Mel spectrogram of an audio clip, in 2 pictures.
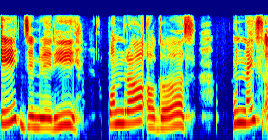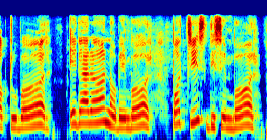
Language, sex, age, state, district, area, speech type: Nepali, female, 45-60, West Bengal, Darjeeling, rural, spontaneous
